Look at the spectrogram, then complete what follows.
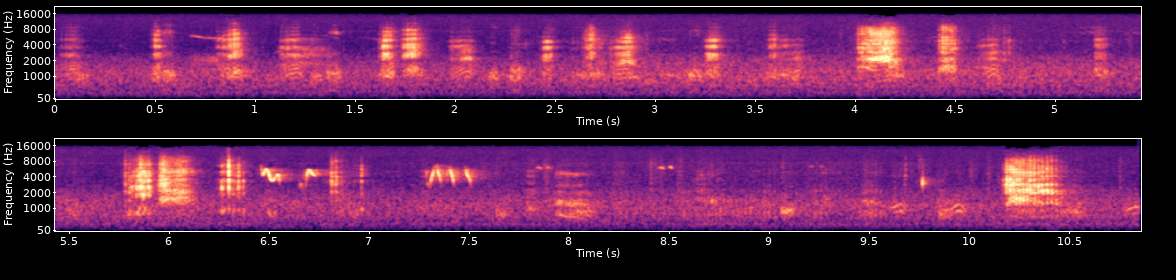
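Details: Cattle egret, called Bagula locally, in a dense stretch of harsh, scratchy calls and clipped croaks, repeated in irregular bursts, with several louder raspy notes standing out over the chatter.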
